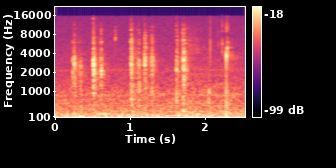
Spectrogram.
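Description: Quiet, close keystrokes on a computer keyboard as a first name is typed, irregular clusters of light taps over a soft room hiss, no voice.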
